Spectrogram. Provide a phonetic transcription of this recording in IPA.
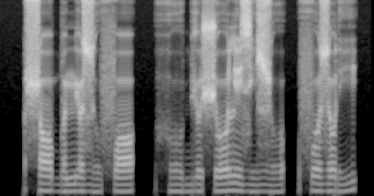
ɬɔbɐmʲɔ zo̤fɔ | ho̤bʲo ʃolizi̤ɮo̤ | fozoɾi̤

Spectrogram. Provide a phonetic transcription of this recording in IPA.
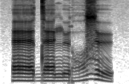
ɛ dɛŋʉ ɾɔ̤zʉ

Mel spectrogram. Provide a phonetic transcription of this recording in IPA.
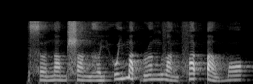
səː˨˩˨na˨˩˦mʂa˨˩ŋɣə˨˩˨j hu˧˥jma˨˩k̚ ɹə˧ŋva˨˩˨ŋ fa˦˥k̚ʔa˨˩˨wmɔ˧

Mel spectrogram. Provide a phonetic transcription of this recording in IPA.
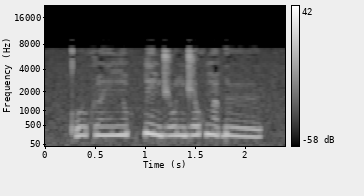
kʷʼɨːxʷlĩːŋĩxʷ k͡pĩ nd͡ʒu nd͡ʒœxʷŋœ̃ ɠɨː

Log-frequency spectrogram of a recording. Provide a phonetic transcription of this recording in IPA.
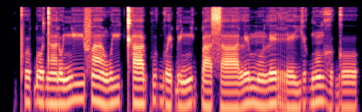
pʰʊ˨ɓo˨ dã˨ɾo˨ɲiː˦fã˦˨ wi˨˦kʰa˨ kʷɪ˦ ɡʷe˨ɓɪ˨ɲɪ˦k͡pa˨ saː˨ lɪ˦mũ˨le˦ re˨jɪ˦ ɡʷũ˦ ɣʊ˨ ɡo˦

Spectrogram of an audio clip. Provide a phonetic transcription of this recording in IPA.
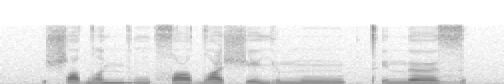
ʃɘdˤũnʲunʲsˤe dˤaʃejɪmũ | tʼɪnɜz

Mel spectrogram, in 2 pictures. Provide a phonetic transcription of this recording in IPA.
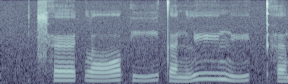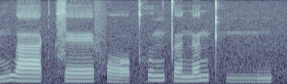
t͡sʰœː˧t̚ lɔː˨˥kiː˨˥ t̪ɐ˨nlyː˥ n̪yː˨˥k̚t̪ʰɐ˨˥m waː˧k̚t͡sɛː˨˧ fɔː˨˩kʰʊ˥ŋ t̪ɐ˧n ɐ˥nkʰiː˨m

